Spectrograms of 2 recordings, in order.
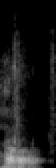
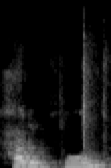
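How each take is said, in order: First: The word ends on a bare final consonant. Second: The word ends with an added '-un' syllable.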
